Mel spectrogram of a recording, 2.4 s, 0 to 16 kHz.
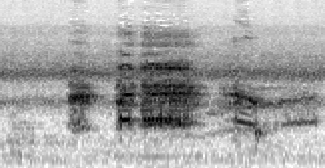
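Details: A decoy red junglefowl crows on a forest outing dated 3 April 2024: four short bursts, the third longest, moderately distant against steady background hiss.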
